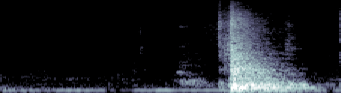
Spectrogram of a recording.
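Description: A single loud bang of a cricket ball striking during a shot, about one and a half seconds in, dying away over half a second.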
